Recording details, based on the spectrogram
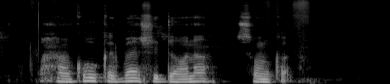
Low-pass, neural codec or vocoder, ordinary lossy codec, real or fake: none; codec, 44.1 kHz, 7.8 kbps, Pupu-Codec; none; fake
